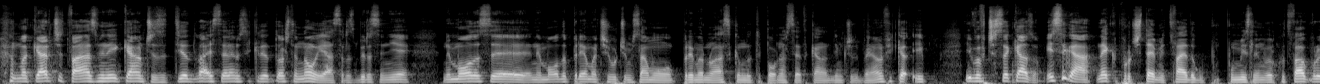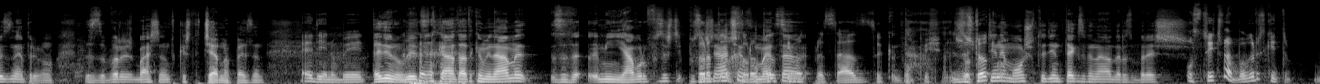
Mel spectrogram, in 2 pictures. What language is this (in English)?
Bulgarian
